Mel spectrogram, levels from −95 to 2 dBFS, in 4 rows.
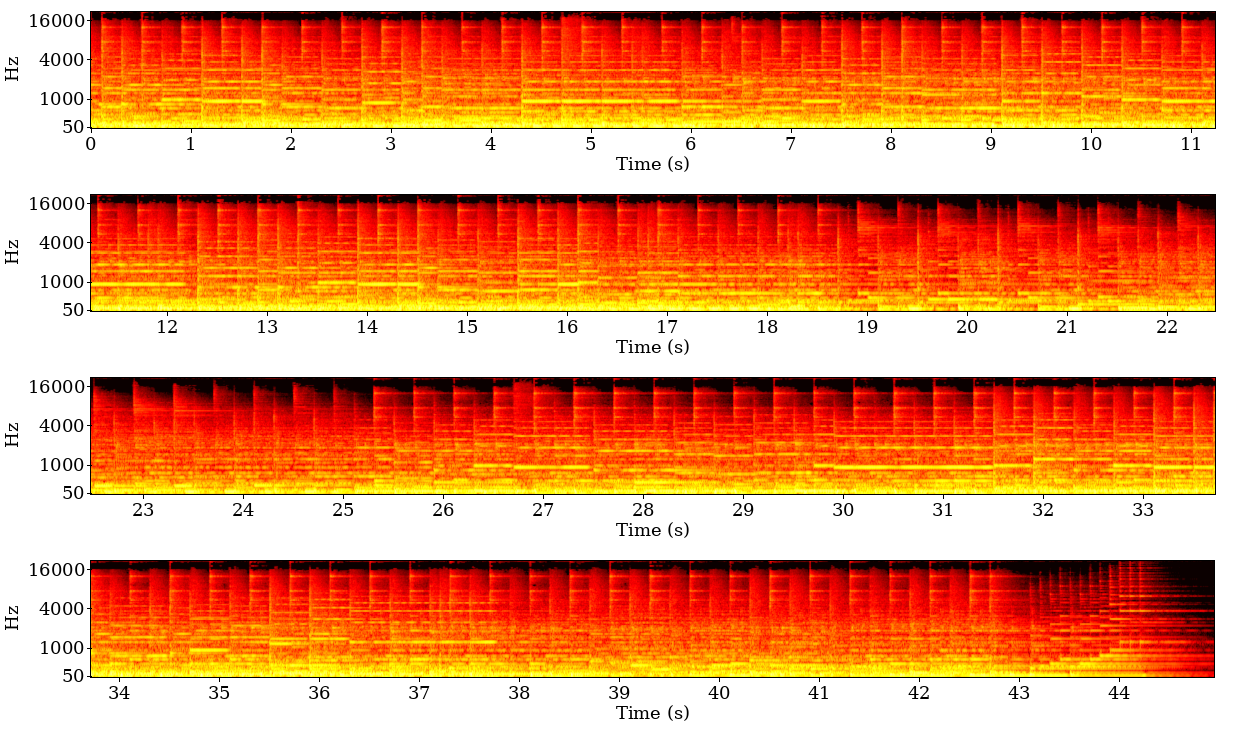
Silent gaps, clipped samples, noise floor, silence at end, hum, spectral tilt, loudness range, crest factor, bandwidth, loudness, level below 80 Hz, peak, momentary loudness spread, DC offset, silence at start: none; under 0.1%; -43 dBFS; 0.4 s; none; -6.5 dB/octave; 3 LU; 14 dB; over 20 kHz; -17 LUFS; -24 dBFS; 0 dBFS; 5 LU; under 0.1%; 0 s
